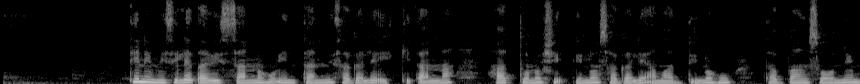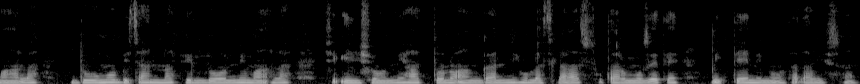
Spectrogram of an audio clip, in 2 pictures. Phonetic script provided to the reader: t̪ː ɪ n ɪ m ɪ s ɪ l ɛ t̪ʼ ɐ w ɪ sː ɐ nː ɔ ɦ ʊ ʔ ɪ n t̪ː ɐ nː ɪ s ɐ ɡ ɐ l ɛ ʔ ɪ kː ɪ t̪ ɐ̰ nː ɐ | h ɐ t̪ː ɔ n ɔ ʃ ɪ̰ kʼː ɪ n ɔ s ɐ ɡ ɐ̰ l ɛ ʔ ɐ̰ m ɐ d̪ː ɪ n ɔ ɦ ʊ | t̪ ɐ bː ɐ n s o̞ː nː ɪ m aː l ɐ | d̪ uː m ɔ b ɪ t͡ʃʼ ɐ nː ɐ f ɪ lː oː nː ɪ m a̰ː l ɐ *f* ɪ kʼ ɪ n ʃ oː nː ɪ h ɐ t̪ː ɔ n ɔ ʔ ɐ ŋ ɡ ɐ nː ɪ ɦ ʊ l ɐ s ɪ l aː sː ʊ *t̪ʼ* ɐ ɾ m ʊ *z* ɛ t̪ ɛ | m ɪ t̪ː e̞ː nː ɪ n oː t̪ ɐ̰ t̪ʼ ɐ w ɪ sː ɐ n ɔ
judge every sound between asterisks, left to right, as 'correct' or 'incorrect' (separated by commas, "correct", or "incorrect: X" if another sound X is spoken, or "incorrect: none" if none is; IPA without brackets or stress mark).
incorrect: ʃ, correct, correct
